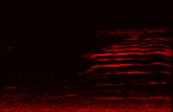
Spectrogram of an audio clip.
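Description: A single drawn-out, high-pitched animal cry starting about a second in, rising slightly in pitch and then falling away.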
